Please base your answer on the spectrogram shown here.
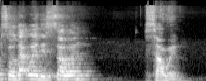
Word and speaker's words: Samhain: So it's spel but it's pronounced sin. So that word is sin.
